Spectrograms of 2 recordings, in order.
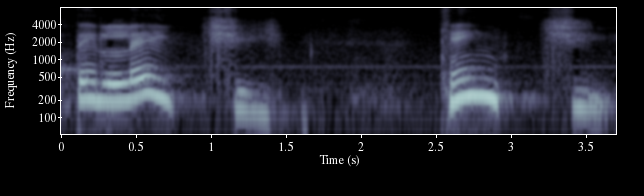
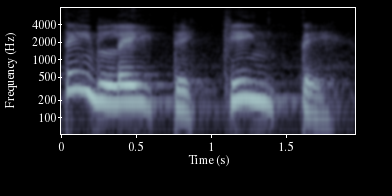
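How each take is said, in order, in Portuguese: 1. As vogais finais soam como 'ee'. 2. As vogais finais soam como um 'e' claro. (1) "Porque a gente fala" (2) "Quando alguém fala para você assim, ... Você fala, você é do interior"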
